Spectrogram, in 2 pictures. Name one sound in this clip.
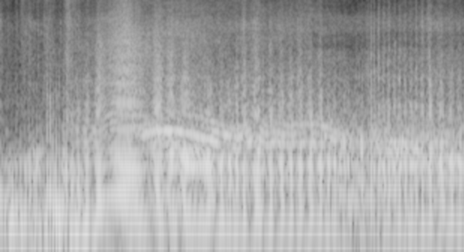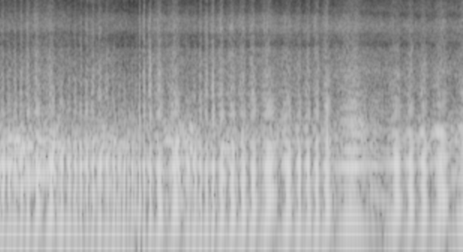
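Motorbike engines idle and rev gently nearby.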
